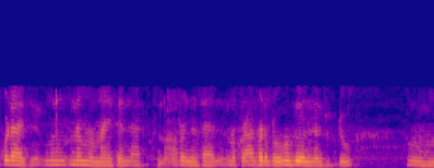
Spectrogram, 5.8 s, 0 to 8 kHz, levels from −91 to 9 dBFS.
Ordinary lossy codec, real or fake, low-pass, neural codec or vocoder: AAC, 16 kbps; fake; 7.2 kHz; autoencoder, 22.05 kHz, a latent of 192 numbers a frame, VITS, trained on one speaker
